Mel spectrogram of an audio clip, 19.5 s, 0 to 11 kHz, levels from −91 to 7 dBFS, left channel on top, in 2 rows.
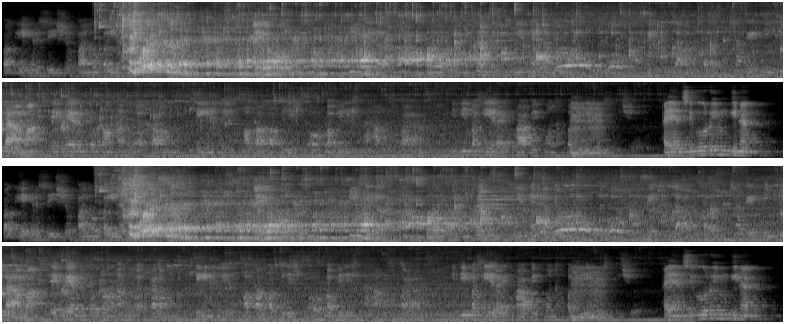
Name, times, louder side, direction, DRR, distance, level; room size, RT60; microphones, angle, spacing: voice 1, 0.0-4.9 5.3-10.0 10.3-17.6, right 1 dB, 5° right, -7 dB, 1.5 m, -44 dB
Liquid, 0.9-18.3, left 2 dB, 80° left, 1.5 m, -35 dB
voice 2, 3.1-3.6 9.8-10.2 16.9-17.3 18.0-19.1, left 2 dB, 60° left, 2 dB, 1.1 m, -38 dB
Insect, 3.1-15.3, right 1 dB, 10° left, 3.0 m, -55 dB
sound 1, 5.9-16.0, right 2 dB, 40° right, 0.9 m, -45 dB
8.5 x 3.6 x 6.4 m, 0.75 s
head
